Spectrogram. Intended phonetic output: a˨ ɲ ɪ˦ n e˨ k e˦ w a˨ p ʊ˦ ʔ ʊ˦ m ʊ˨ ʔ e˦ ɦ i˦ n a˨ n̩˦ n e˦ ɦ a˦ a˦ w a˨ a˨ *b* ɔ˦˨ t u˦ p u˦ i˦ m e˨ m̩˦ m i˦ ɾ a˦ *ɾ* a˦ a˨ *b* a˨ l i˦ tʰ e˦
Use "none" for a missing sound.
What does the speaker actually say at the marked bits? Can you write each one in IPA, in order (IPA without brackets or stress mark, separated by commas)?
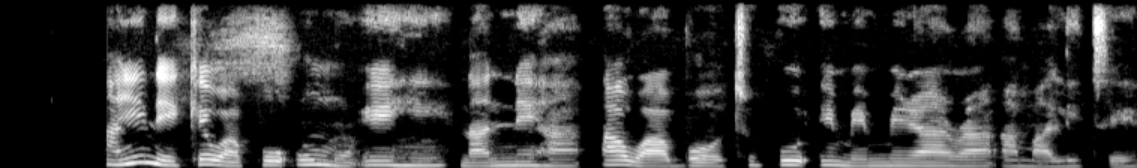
b, ɾ, m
